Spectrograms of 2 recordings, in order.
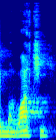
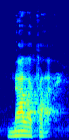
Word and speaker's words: Malachi: you read you see that where the way it's spelled you're gonna say malachi like he's italian no it's pronounced malachi okay in verse uh it's chapter three i'm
